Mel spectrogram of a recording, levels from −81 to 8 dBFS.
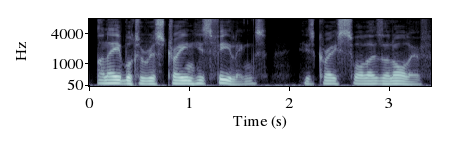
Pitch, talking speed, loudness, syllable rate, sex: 125 Hz, 175 wpm, -15 LUFS, 6.1 syllables/s, male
